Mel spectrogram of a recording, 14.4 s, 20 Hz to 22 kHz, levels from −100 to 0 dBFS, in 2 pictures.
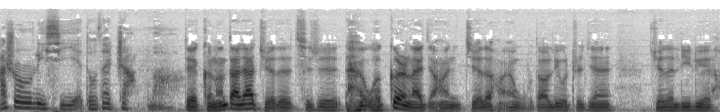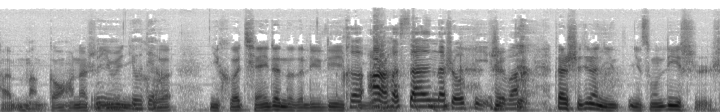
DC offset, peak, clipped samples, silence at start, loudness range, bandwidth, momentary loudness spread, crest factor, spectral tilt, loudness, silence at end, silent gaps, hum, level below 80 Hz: under 0.1%; -2 dBFS; under 0.1%; 0 s; 7 LU; 15 kHz; 12 LU; 16 dB; -6.5 dB/octave; -18 LUFS; 0 s; none; none; -48 dBFS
